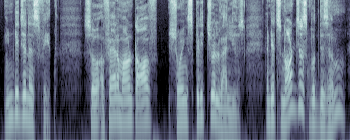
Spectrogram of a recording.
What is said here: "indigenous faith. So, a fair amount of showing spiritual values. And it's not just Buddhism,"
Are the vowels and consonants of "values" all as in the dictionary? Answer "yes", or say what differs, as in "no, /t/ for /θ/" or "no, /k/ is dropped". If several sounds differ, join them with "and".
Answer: yes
